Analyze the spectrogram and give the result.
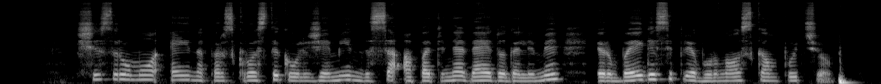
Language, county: Lithuanian, Tauragė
